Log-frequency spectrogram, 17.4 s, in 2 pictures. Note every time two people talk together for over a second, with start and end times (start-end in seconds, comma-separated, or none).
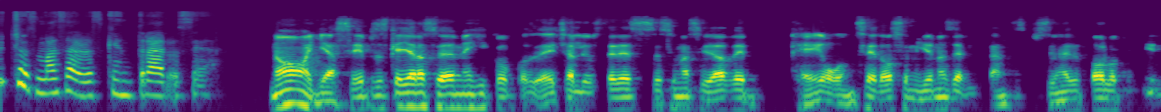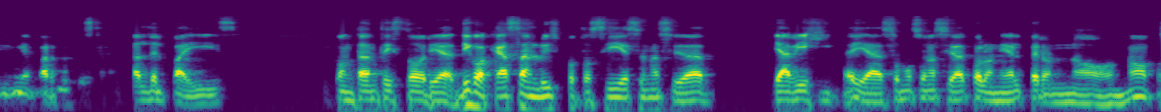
none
